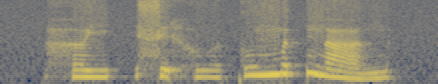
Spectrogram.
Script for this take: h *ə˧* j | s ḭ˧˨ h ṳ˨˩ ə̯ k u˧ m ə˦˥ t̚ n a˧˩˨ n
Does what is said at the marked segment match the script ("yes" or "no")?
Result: yes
